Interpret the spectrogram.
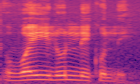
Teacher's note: Now the next word is with likulli, lam mushaddad, and joining together the first word wailun and likulli, and when we join together, then there is absolutely no nasal sound, and we pronounce like wailul likulli.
